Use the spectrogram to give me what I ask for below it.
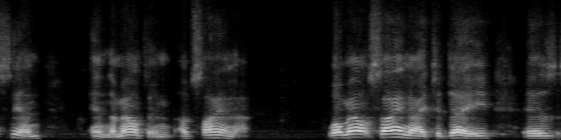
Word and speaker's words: Sinai: his people at Mount Sinai but Mount Sinai is actually sin AI and now it's interesting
